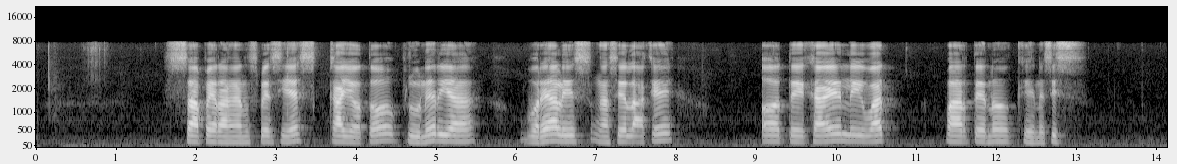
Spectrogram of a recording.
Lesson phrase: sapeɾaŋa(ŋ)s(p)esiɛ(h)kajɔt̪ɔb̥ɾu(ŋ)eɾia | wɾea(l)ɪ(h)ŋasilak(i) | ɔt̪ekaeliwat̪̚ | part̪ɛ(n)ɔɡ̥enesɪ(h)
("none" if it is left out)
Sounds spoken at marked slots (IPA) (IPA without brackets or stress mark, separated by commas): n, p, s, n, l, s, e, n, s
